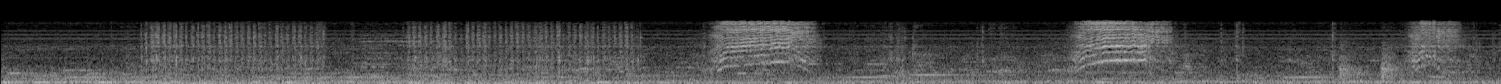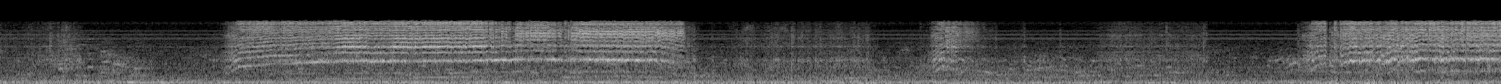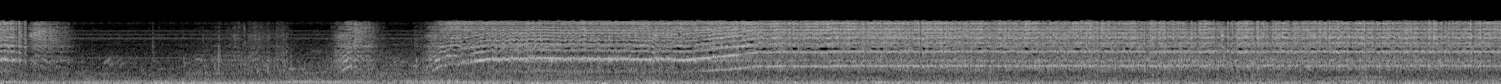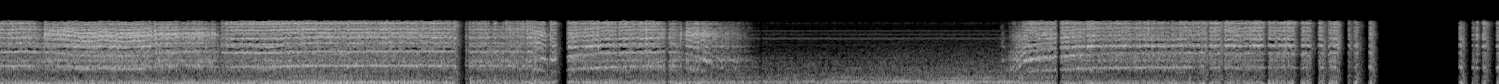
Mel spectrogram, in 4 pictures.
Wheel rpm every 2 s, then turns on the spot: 10, 20, 20, 50, 20, 50, 10, 30, 20, 140, 140, 30, 10, 10, 120, 60, 20, 100, 170, 230, 230, 240, 230, 220, 230, 210, 30, 70, 210, 210.
2-6 8-10 14-16 22-24 26-28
